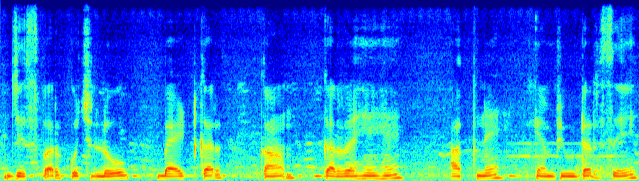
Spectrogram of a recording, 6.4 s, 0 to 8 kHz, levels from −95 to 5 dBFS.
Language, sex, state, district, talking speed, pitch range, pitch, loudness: Hindi, male, Madhya Pradesh, Katni, 110 wpm, 115-130 Hz, 120 Hz, -19 LUFS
